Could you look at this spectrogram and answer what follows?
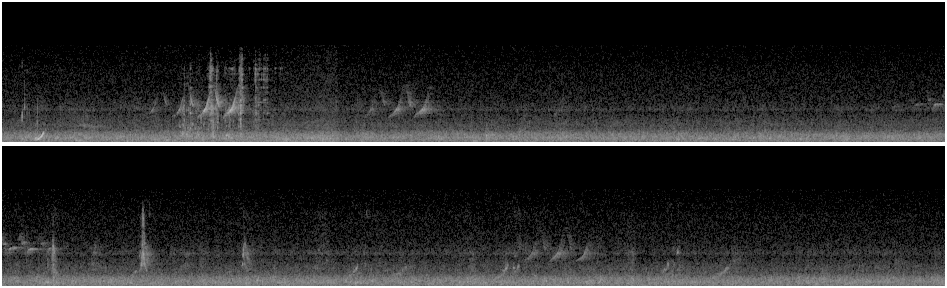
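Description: Scattered short bird chirps over a steady outdoor hiss, with a small splash of water right at the start as a trout is released from a hand.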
